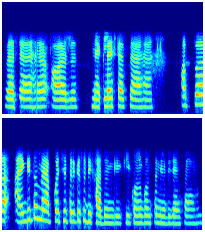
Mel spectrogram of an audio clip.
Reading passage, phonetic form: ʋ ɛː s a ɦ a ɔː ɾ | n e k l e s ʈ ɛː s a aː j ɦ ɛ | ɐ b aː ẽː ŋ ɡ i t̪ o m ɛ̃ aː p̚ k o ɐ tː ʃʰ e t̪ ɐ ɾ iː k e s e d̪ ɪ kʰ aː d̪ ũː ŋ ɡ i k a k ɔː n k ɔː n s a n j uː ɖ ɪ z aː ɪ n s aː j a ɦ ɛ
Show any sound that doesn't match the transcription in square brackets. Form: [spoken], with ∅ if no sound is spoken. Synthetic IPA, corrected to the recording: ʋ ɛː s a ɦ [ɛ] ɔː ɾ | n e k l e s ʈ ɛː s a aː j ɦ ɛ | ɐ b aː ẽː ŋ ɡ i t̪ o m ɛ̃ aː p̚ k o ɐ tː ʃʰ e t̪ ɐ ɾ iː k e s e d̪ ɪ kʰ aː d̪ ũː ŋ ɡ i k [i] k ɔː n k ɔː n s a n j uː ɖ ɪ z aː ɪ n s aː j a ɦ ɛ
